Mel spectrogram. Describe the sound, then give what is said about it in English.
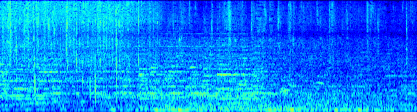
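Heavy rain pours down steadily at Jazz Fest, a dense, continuous hiss and patter of drops hitting surfaces, with faint indistinct voices murmuring somewhere beneath the downpour. “It is raining really hard, as you can see.”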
